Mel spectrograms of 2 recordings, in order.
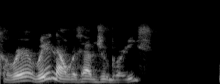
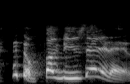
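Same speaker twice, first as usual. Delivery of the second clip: high, loud stunned disbelief; can't believe what he just heard; incredulous; 11 semitones higher, 4 dB louder than usual. Real, not acted. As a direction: viewers get a half-laughing outburst of disbelief. Stunned repeat, higher.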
